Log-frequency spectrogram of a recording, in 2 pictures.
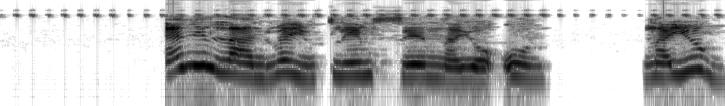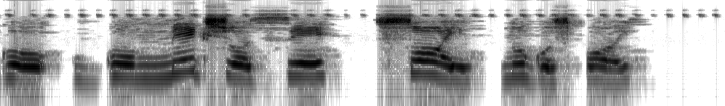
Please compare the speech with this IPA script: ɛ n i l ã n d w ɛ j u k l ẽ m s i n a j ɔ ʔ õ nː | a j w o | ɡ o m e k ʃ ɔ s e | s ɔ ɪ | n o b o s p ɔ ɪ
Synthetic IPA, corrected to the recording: ɛ n i l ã n d w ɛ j u k l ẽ m s e n a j ɔ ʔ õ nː | a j u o | ɡ o m e k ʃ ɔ s e | s ɔ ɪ | n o ɡ o s p ɔ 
